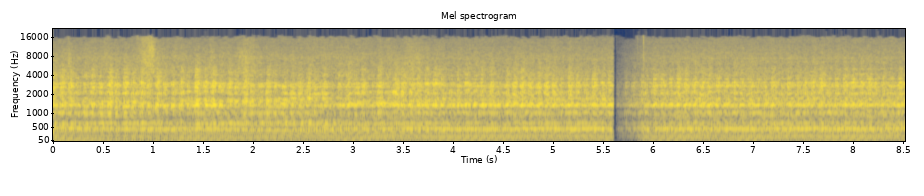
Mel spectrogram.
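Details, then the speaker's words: 2018 Subaru WRX STI with custom downpipe, tune, no rear muffler change, cold start in parking building: loud raspy buzzing idle with brief dip midway; normal cold-start rasp from secondary air pump, which then shuts off or reduces duty. "so bear in mind the secondary air pump will then turn off or reduce its duty cycle so you might hear the rasping slowly go or it might just shut off and go altogether"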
